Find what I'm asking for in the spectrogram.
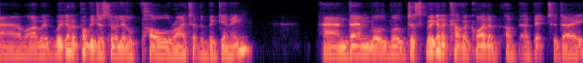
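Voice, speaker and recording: Against a quiet background, a man with an English accent talks fairly quickly in a fairly low voice with fairly even intonation. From England. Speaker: company executive, webinar host. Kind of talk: webinar discussion. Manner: halting, many fillers.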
